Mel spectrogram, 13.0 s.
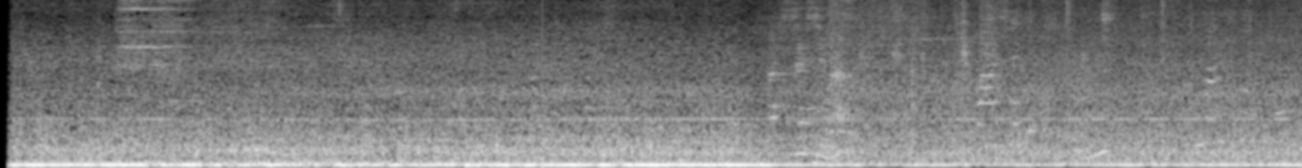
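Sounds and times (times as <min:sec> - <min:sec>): train interior rumble: 0:00.1 - 0:13.0
faint high squeal: 0:01.2 - 0:02.0.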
